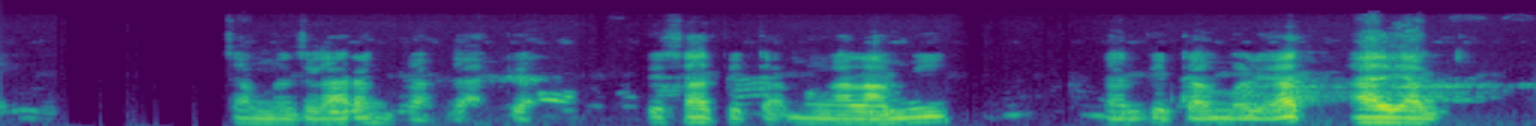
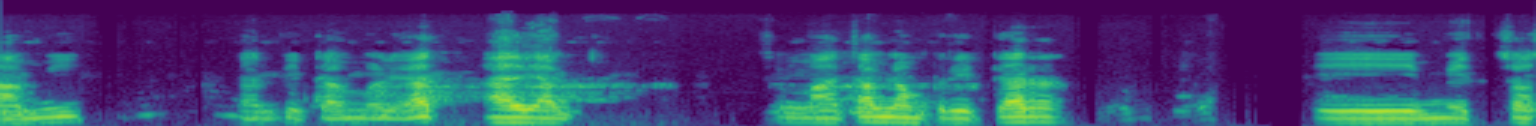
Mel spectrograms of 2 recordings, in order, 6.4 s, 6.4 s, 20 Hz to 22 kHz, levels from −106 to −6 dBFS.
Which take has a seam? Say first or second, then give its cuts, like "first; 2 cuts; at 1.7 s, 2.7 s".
first; 1 cut; at 2.5 s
